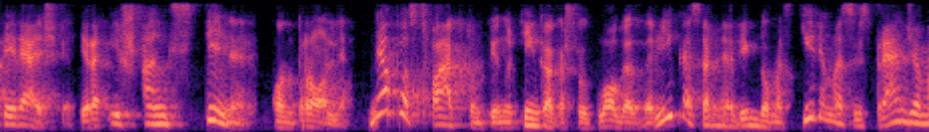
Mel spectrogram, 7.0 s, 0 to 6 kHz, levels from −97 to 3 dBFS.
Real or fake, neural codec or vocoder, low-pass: fake; codec, 24 kHz, 6 kbps, HILCodec; 5.4 kHz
